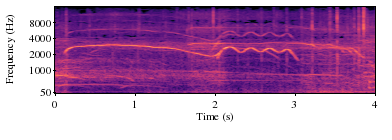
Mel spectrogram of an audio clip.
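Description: A long, shrill human whistle from the rally crowd, held steady for a couple of seconds, dipping, then warbling a few times before holding again, over crowd shouts in the first second.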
